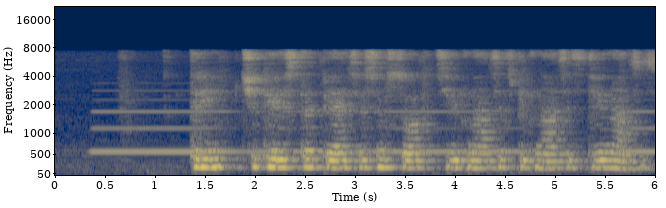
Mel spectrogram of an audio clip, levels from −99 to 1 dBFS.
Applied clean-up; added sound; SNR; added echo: none; Wind instrument, woodwind instrument; 15 dB; reverberation time 0.6 s.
